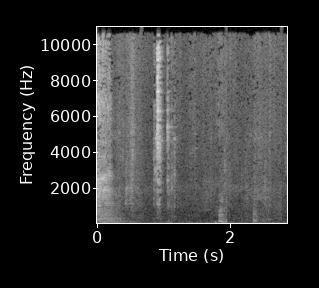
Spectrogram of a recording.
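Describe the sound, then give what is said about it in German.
A few short metallic scrapes and clinks of a fork against dishware, irregular, with quiet gaps between them and no talking. “Dann geht man mit einer Gabel dran.”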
